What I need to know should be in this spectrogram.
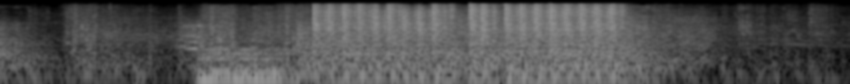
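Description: Heavy blows thud in a close scuffle.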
